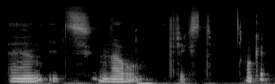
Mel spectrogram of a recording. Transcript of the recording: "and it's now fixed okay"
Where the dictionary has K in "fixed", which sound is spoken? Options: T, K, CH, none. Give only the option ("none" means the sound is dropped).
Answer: K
